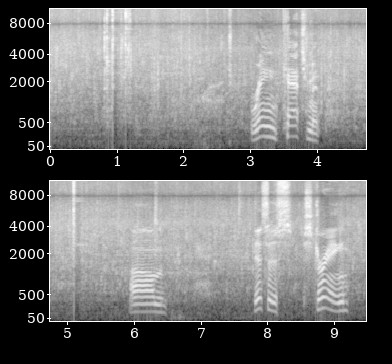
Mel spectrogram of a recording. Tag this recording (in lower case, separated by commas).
liquid, speech, outside, rural or natural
